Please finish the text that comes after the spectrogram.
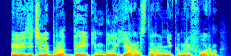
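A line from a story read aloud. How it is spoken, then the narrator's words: Hesitant. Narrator (Russian): неуверенно продолжал Филлипс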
